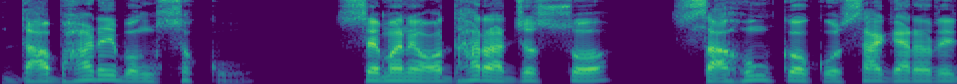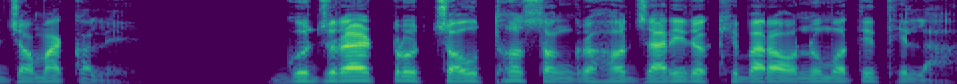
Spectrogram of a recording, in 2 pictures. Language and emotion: Odia, neutral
